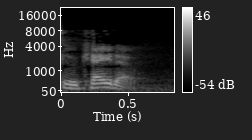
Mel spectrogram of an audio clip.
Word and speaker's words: Lucado: That's Lucado.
